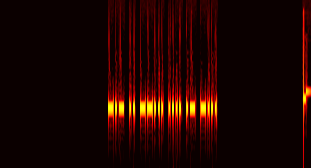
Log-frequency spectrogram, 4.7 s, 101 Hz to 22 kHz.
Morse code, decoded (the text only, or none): KI7HAB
